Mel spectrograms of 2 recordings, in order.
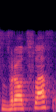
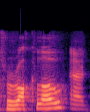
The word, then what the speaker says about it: Wrocław: By the way, it's Wrocław. It's not Wrocław. Okay. It's basically like in German, W is pronounced like V.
